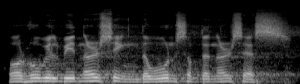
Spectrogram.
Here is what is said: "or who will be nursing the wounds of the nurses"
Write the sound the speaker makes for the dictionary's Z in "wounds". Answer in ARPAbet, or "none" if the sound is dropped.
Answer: S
